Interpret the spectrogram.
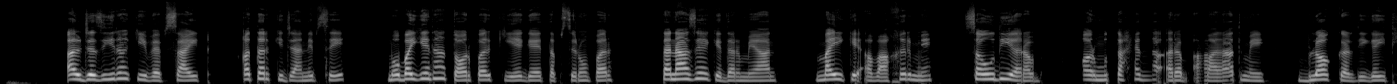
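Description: A speech recording with three kinds of network damage in its last six seconds. Short concealed packet loss occurs at 8.55 to 8.59 s, 9.19 to 9.23 s and 12.18 to 12.24 s. In each case 20 to 40 ms of audio failed to arrive in time. The decoder patched the hole by extending the preceding sound, pitched if voiced and as shaped noise if not, then crossfaded back. This is heard as a brief smear or wobble where a small piece of the sound is lost. From 10.17 to 11.54 s the damage becomes repeated packet loss, producing the robotic sound typical of a struggling link. Nine separate gaps fall within those 1.4 seconds, the longest 81 ms, and about 380 ms of audio is missing in total. Roughly a quarter of the stretch is synthetic fill. Because each patch is followed closely by the next, the sound turns choppy, with fragments dropped throughout. At 11.98 to 12.06 s there is a burst of packet loss, about 60 ms lost in one run. 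Here the concealment holds the last sound and fades it down over the gap, leaving a short held buzz or decaying hiss. The audio then picks up further along with that section absent. The short loss at 12.18 s lands immediately after, so the damage runs together there.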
